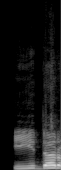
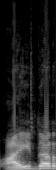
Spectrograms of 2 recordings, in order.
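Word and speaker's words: either: नीदर बोलने की आप इसको आइदर नाइदर पढ़ें दोनों ही एक्सेप्टेबल है दोनों ही प्रोनंसिएशन इसके हो सकते हैं आइदर भी हो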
